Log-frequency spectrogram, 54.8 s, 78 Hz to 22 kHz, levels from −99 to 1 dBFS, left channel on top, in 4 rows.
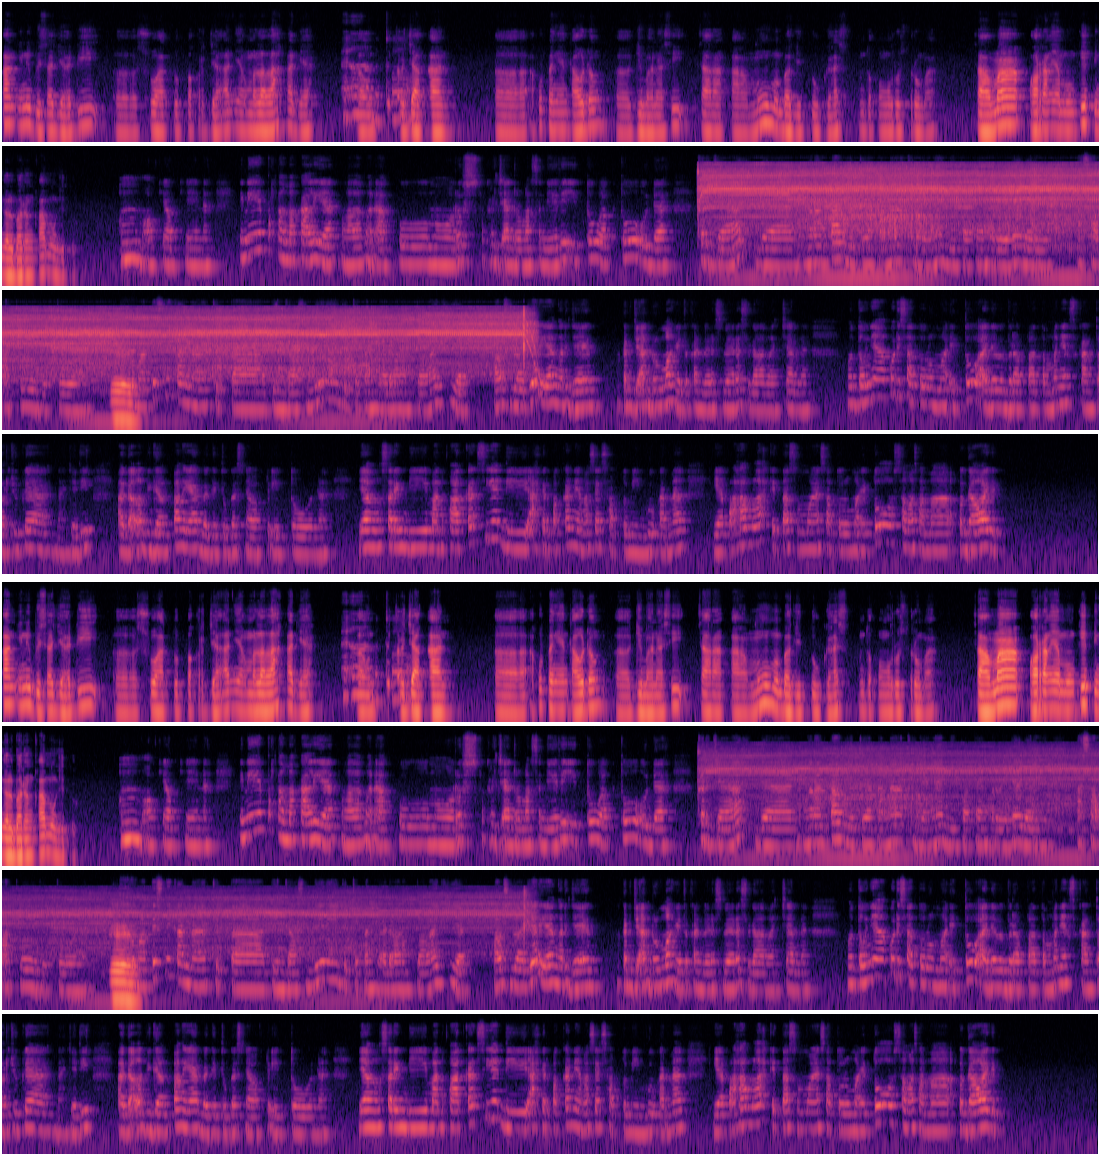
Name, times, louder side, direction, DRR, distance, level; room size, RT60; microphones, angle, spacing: voice 1, 0.0-2.0 2.5-3.9 4.4-4.6 4.9-5.6 6.2-11.7 12.2-14.5 28.8-29.2, right 6 dB, 75° right, 0.4 m, -36 dB
voice 2, 4.2-5.2 15.2-28.7 29.0-34.8 35.2-53.6, right 2 dB, 15° right, 1.1 m, -46 dB
sound 1, 22.4-34.1, left 11 dB, 50° left, 0.4 m, -37 dB
8.5 x 2.9 x 5.4 m
head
